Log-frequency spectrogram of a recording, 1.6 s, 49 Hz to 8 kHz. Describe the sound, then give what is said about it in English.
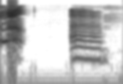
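Hiccups from a person who has had them for about 45 minutes: a loud, breathy hiccup burst, then silence, then a brief voiced hiccup with a tonal catch. “Which is how long you've had the hiccups for. So by now it's been about 45 minutes.”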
